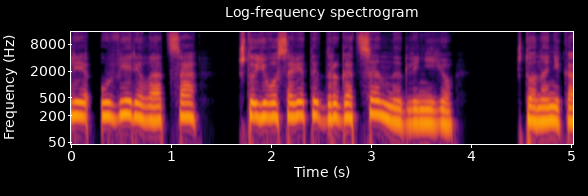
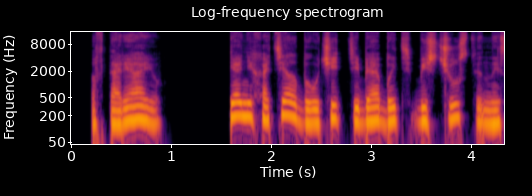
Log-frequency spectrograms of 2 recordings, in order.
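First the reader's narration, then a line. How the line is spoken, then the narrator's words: Plain. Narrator (Russian): сказал он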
